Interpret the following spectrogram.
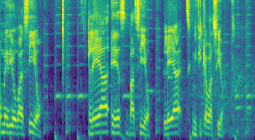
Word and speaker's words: leer: Lea. Se escribe leer, pero se dice lea.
